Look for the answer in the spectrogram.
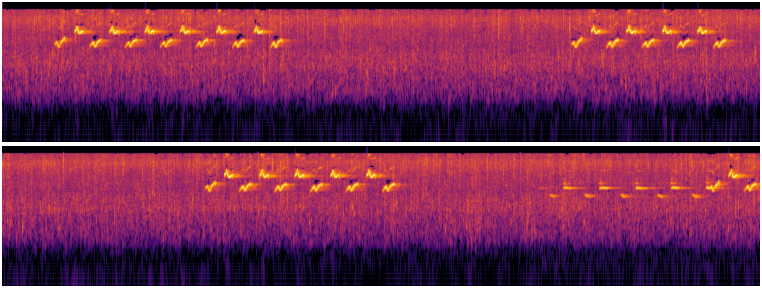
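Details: Long stretch of Cinereous tit song: four bursts of rapid, evenly spaced high two-note phrases, about six to eight per burst. Each burst lasts roughly two seconds, with short pauses between them.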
